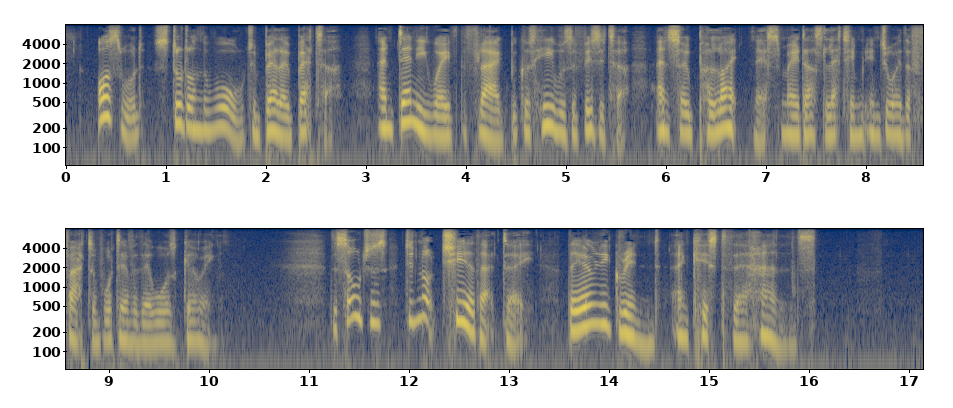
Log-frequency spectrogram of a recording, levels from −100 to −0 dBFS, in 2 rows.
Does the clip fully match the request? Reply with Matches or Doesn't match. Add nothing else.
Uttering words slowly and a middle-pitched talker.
Doesn't match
